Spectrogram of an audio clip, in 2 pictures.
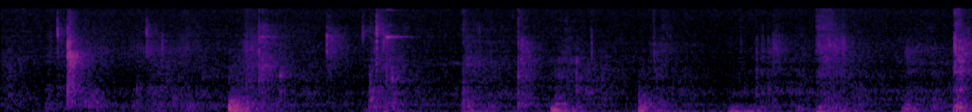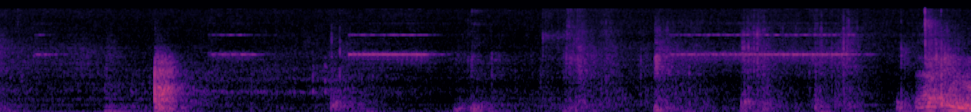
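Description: Footsteps creak and thud on wooden boards.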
